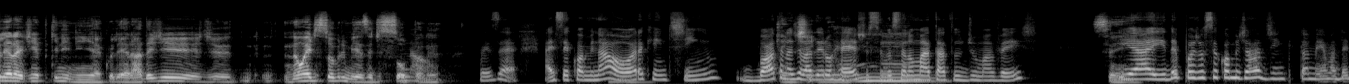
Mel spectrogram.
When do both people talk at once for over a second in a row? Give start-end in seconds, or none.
7.8-9.5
